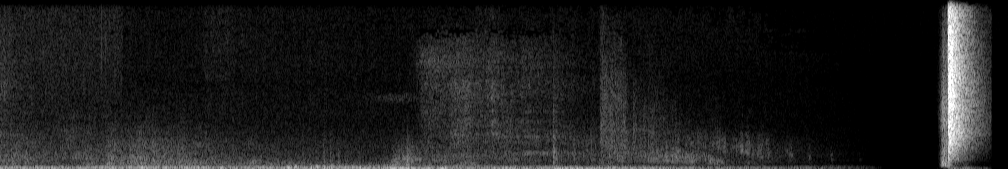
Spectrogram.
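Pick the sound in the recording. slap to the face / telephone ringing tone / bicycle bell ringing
slap to the face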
